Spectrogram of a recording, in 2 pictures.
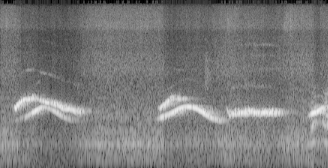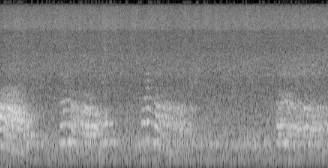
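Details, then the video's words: A talking Amazon parrot in the shower gives loud swooping whistles, then a run of chattering, speech-like phrases, with a faint rush of running water behind. "Parrot Talking"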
